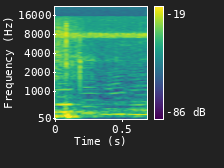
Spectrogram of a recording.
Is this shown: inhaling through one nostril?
no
